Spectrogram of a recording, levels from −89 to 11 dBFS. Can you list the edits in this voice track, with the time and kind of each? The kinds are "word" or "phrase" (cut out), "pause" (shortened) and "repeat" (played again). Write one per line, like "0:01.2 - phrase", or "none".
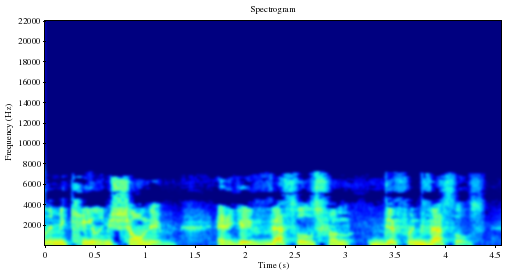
none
